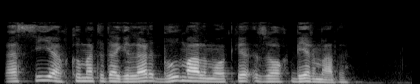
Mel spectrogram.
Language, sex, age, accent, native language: Uzbek, male, 25-34, Jizzax, Uzbek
